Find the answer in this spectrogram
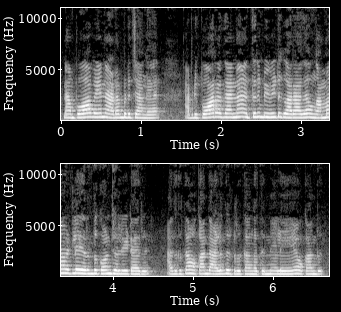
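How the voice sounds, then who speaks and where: A woman voicing a bossy, sharp-tongued young daughter-in-law who scolds briskly. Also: very high-pitched, flat delivery, lo-fi sound. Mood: scolding.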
